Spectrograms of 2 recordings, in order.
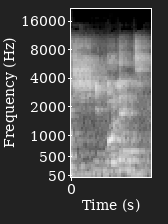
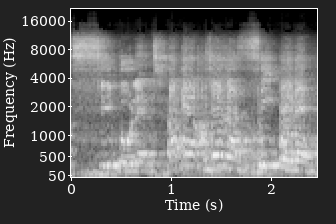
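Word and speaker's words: Schibboleth: Ils n'arrivent pas à prononcer chibolette mais ils disent cibolette.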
